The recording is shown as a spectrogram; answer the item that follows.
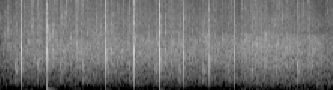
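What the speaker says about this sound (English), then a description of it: "Please give him a round of applause" At an African business leaders awards ceremony, a few people clap in slow, distinct, regularly spaced claps that stand out crisply, then fade into a softer, scattered patter.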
